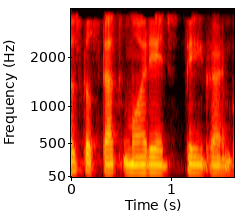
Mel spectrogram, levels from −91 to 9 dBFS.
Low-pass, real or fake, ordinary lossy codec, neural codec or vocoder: 3.6 kHz; fake; MP3, 32 kbps; codec, 24 kHz, 0.9 kbps, WavTokenizer, small release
